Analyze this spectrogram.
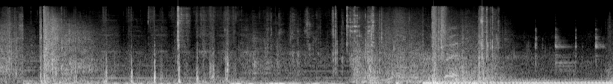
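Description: A rapid volley of dubbed-in gunfire sound effects, many sharp shots in quick succession. About two-thirds of the way through, a deep steady bass drone of film music comes in and the shots die away.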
